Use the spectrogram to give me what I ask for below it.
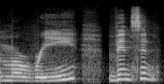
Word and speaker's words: Mary Vincent: In addition to being an artist, she has also started the Mary Vincent Foundation, which I believe is actually pronounced the Marie Vincent Foundation based on how it's spelled.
